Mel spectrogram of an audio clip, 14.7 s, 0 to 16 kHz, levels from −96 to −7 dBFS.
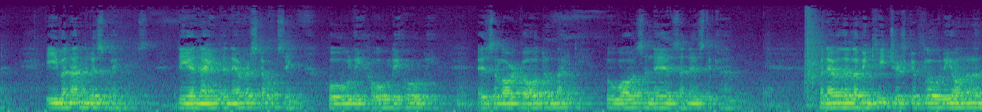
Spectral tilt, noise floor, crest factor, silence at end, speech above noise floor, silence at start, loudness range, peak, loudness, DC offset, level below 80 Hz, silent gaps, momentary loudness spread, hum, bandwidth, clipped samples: -7 dB/octave; -50 dBFS; 18 dB; 0 s; 24 dB; 0 s; 4 LU; -8 dBFS; -27 LUFS; under 0.1%; -54 dBFS; none; 20 LU; none; 12 kHz; under 0.1%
